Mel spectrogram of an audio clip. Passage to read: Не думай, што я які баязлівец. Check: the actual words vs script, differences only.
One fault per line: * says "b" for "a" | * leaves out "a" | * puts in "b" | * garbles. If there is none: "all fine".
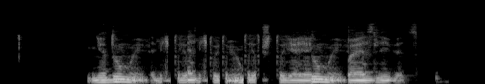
* garbles
* says "думай" for "які"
